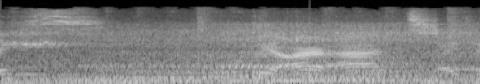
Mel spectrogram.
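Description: A woman's voice speaking briefly in the second half over a steady low rumble.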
